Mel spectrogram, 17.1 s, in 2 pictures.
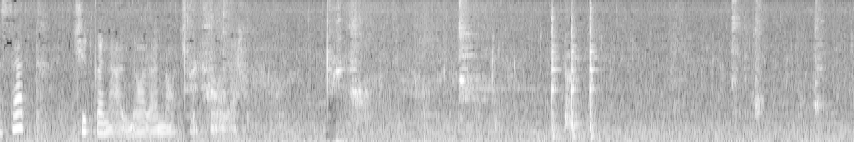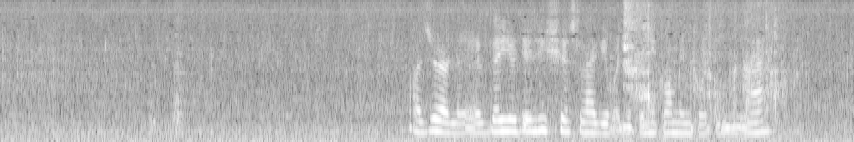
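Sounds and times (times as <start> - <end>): food sizzling in a pan: 0.0 - 17.0
ladle knocking and scraping pan: 5.5 - 6.1, 14.8 - 16.4.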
